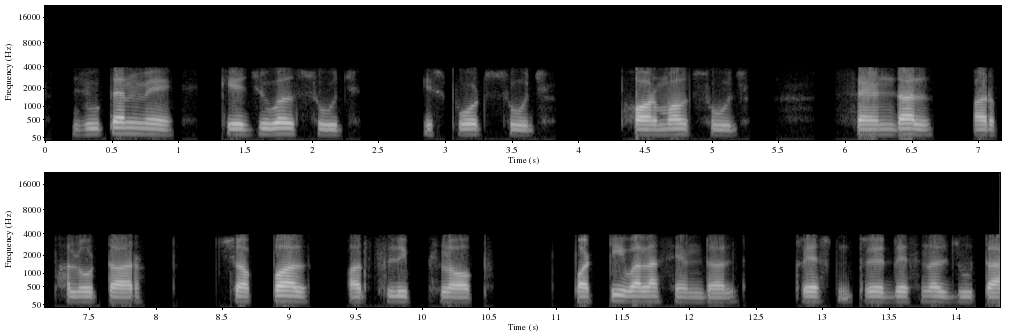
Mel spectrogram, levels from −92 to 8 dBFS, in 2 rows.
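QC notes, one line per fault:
Nothing to flag here, so there's nothing to log for this speech clip.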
